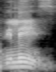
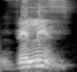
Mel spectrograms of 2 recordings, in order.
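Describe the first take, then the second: First: विलेज with a long "ay" ending; full e vowel in the second syllable of विलेज; common mispronunciation. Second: विलेज with short i in both syllables; light, brief ending on विलेज; correct pronunciation. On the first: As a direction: say विलेज as "vi-LAYZ". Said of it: "हम generally पढ़ते हैं विलेज". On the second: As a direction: say विलेज as "VIL-iz". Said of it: "इसका शुद्ध उच्चारण वहां पर रहेगा". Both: Shown as a demonstration.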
